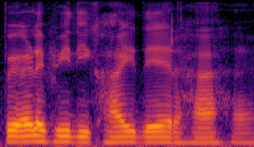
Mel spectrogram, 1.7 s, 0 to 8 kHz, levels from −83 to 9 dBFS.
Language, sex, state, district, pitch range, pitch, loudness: Hindi, male, Jharkhand, Palamu, 100-115 Hz, 105 Hz, -17 LUFS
